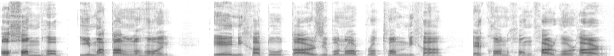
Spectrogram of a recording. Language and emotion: Assamese, neutral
